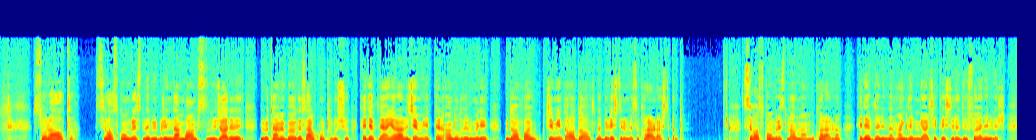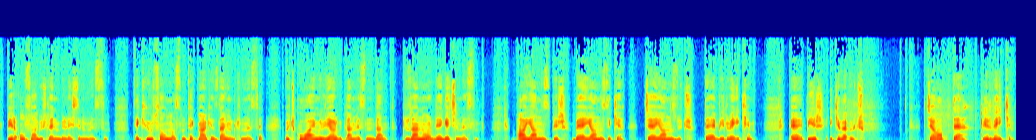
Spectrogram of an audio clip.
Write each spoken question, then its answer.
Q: Sivas Kongresi'nde alınan bu kararla hedeflerinden hangilerinin gerçekleştirildiği söylenebilir.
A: Cevap D. 1 ve 2.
